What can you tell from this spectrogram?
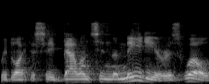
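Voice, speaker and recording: A man with an Australian accent talks at a fairly quick pace over a quiet background. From Maitland, New South Wales, Australia. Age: 60s. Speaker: political candidate. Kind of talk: interview. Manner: halting, with many fillers.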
